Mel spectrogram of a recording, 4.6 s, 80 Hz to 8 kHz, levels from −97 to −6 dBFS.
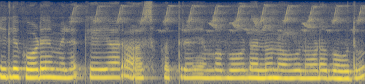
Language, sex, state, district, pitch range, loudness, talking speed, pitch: Kannada, female, Karnataka, Mysore, 230-250 Hz, -15 LUFS, 130 wpm, 235 Hz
